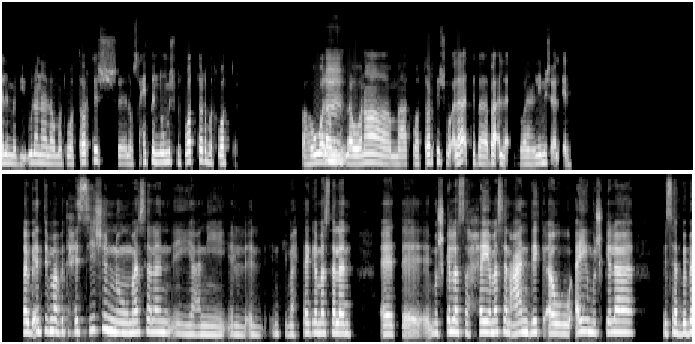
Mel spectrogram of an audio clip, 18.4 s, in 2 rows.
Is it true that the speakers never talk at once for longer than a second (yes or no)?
yes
